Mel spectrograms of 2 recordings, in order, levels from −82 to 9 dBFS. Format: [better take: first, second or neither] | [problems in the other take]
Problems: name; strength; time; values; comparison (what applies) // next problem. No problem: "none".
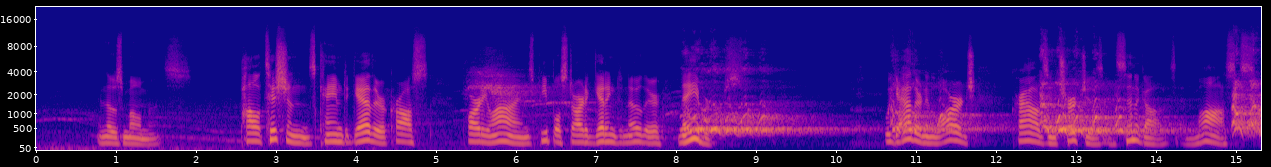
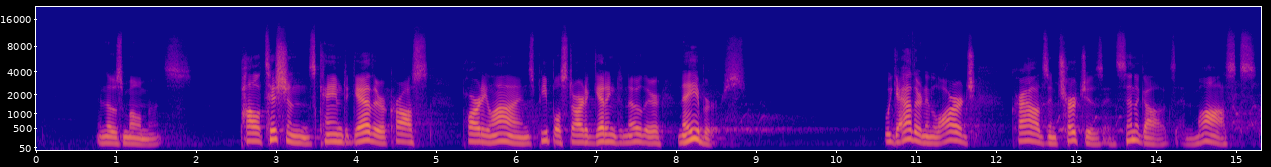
second | animal sounds; loud; throughout; 2 dB below the speech; faint in the second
